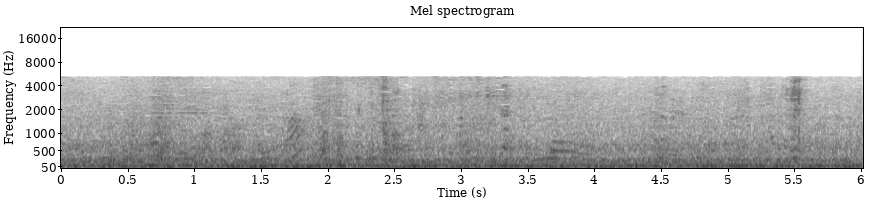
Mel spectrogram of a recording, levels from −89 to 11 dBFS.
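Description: AAC compression runs throughout: the audio is dull and smeared, with a fizzy, warbling texture, likely from AAC-LC quantising heavily at a very low bitrate, which fits roughly 16 kbps. A time-stretched section runs from 1.92 s to the end: the pace jumps to about 1.67 times faster with pitch unchanged, sounding rushed, likely from software dropping short pieces to shorten it.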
